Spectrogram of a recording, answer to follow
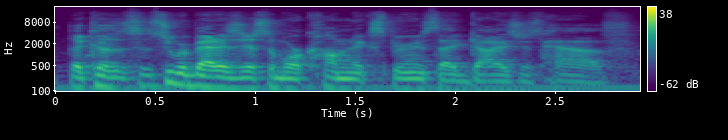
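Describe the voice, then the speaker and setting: A man's voice: on the low side, fast talker, a bit bright. A man co-hosting a podcast, chatting casually with a sardonic edge. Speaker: podcast co-host.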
